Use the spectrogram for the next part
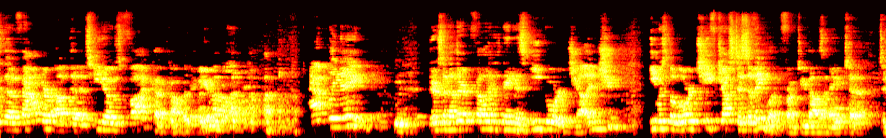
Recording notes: Sermon recorded in the Chapel at Union Congregational Church Sunday July 2, 2023.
